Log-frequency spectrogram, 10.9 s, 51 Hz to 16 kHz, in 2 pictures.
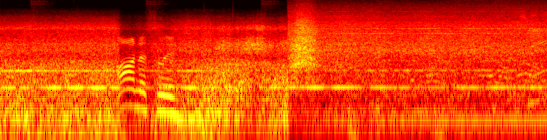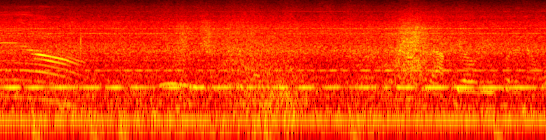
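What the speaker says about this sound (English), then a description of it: "Mainly for this blow dryer, bro." A car wash blow dryer drying a 2021 Toyota Supra, a loud, steady rush of blown air, a constant roaring whoosh with a brief voice speaking near the start.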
